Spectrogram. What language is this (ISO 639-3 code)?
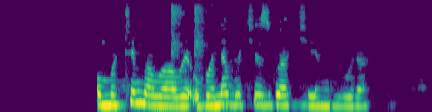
kin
